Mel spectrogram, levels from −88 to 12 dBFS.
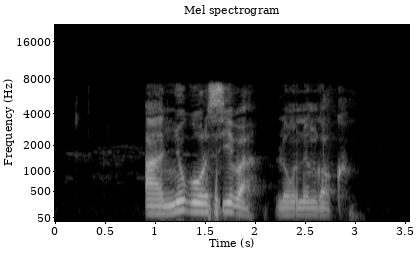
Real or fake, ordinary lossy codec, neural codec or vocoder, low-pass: real; Opus, 64 kbps; none; 7.2 kHz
